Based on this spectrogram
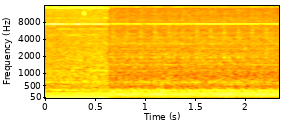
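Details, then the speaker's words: BMW E30 with forged turbo M50 during fuel surge tank install; ear-piercing thin high whine over smooth low idle from the in-tank stock fuel pump, blamed on hard-mounting it with a metal zip tie. "That whine is so loud. That's the one from inside the stock tank. It's definitely because I hard mounted the fuel pump with that metal zip tie."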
